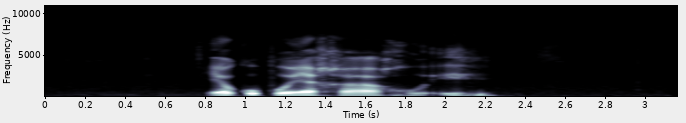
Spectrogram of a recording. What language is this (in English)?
Tswana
